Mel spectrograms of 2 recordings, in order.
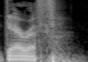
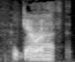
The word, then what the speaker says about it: Gareth: Garrett? Yeah. They just like they eat trout with their bare hands raw. – Gareth Bale. Yeah, you got to pronounce it Gareth. – Gareth.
